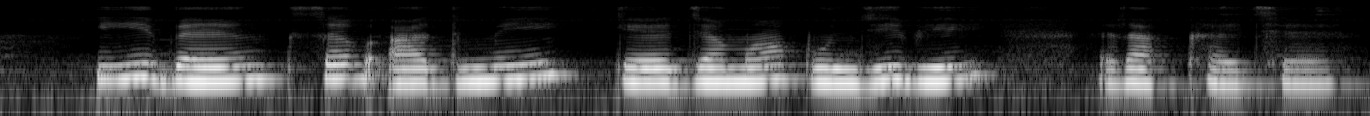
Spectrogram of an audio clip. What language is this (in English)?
Maithili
